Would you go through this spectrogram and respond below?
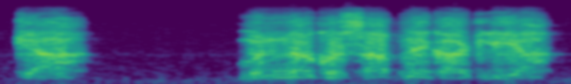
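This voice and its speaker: Man acting a harsh, husky vengeful bandit. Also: a little high, fairly even intonation, brisk, bright, forceful tone, dry recording, full character voice. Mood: desperate, pleading. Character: vengeful male bandit, bitter, menacing, later remorseful. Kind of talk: dramatic Hindi audio story acting.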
